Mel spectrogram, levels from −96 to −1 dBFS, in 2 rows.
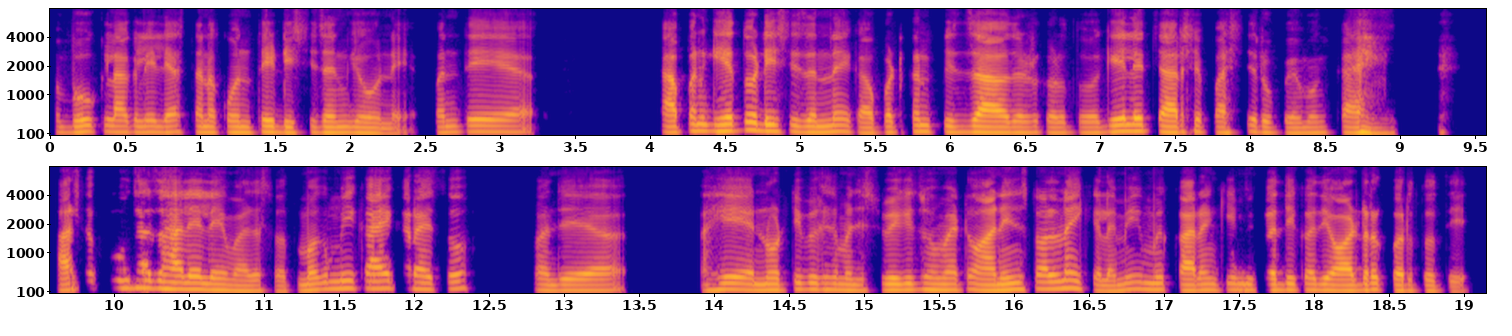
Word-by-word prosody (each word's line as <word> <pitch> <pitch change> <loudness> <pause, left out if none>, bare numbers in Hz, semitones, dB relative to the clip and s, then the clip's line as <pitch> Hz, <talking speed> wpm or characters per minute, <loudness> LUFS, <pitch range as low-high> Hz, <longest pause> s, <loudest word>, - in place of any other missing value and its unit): भूक 140 +2 0
लागलेली 135 -1 0
असताना 130 -1 -2
कोणतेही 130 +1 +1
डिसिजन 125 0 0
घेऊ 120 -2 0
नये. 110 -1 -7 0.2
पण 130 +1 -4
ते 145 0 +3 0.2
अ, - - -5 0.9
आपण 155 +5 +2
घेतो 160 +4 +4
डिसिजन 145 -4 +2
नाही 145 +1 +1
का, 120 -3 -1
पटकन 140 +3 -1
पिझ्झा 130 -1 +5
ऑर्डर 125 0 +1
करतो, 125 0 -3
गेले 150 +1 +5
₹400-₹500 130 -2 -1
मग 120 +1 -3
काय. 125 -1 +3 0.8
असं 145 +6 -1
खूपदा 180 0 -2
झालेलं 155 -4 +3
आहे 135 - +1
माझ्यासोबत. 120 -2 -3
मग 135 +3 +1
मी 175 +1 0
काय 170 0 +2
करायचो, 160 +1 -2 0.5
म्हणजे 130 0 0
अ, 130 0 -5 0.4
हे 140 +1 +2
नोटिफिकेशन 140 +2 -1
म्हणजे 130 -1 -1
स्विगी, 135 +2 0
झोमॅटो 135 0 -1
अनइन्स्टॉल 150 +5 +3
नाही 180 -1 +2
केलं 120 -2 -2
मी, 150 +4 -2
मी 145 -1 -1
कारण 135 +1 +3
की 140 - -4
मी 135 -1 -2
कधी-कधी 135 0 0
ऑर्डर 125 +2 +4
करतो 125 -1 -1
ते. 110 -2 -10
135 Hz, 160 wpm, -23 LUFS, 125-145 Hz, 0.9 s, पिझ्झा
